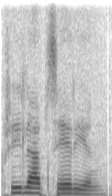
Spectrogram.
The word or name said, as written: prelapsarian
